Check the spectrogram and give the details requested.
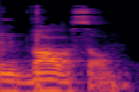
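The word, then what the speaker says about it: involucel: I think some people will say like involucile or involucra, but it's involucre and involucile, okay?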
